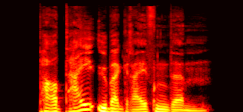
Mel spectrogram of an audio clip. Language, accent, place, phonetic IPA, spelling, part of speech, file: German, Germany, Berlin, [paʁˈtaɪ̯ʔyːbɐˌɡʁaɪ̯fn̩dəm], parteiübergreifendem, adjective, De-parteiübergreifendem.ogg
- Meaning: strong dative masculine/neuter singular of parteiübergreifend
